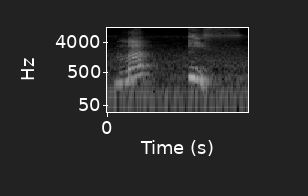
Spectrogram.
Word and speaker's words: maíz: o pronunciar la palabra, escuchen, ma-is, ¿sí? Mi sílaba tónica es is y por ende es la que se escucha con más fuerza, ¿sí?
